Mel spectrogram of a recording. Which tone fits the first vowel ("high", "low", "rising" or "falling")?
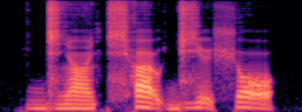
low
